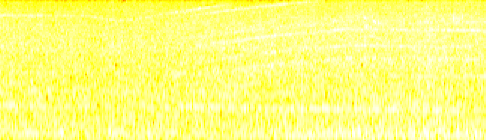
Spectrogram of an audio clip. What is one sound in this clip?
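A bus engine revs up, rising in pitch.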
